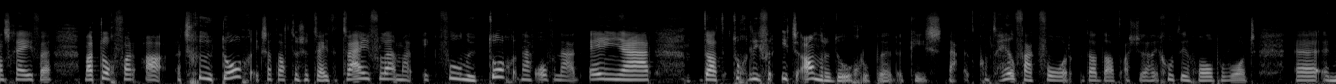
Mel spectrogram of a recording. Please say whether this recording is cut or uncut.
cut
